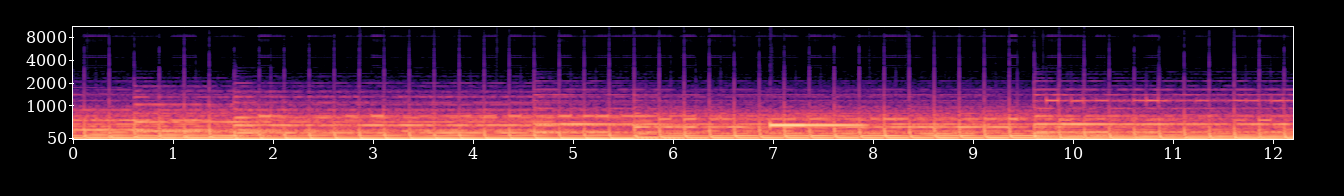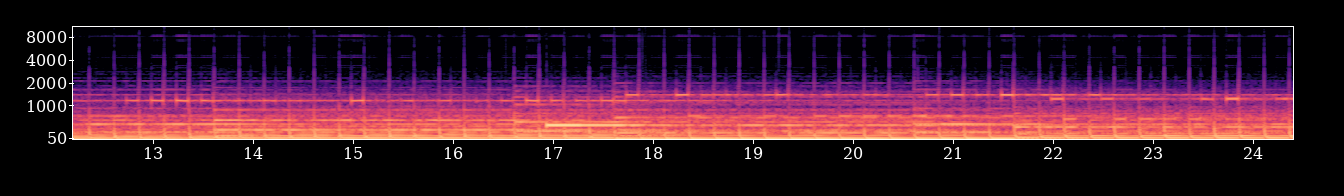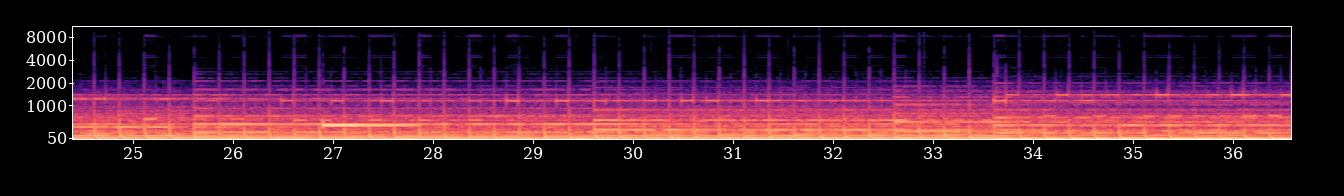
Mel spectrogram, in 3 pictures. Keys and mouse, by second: 0.1-1.3 right drag, 1.4-2.9 drag, 2.7 a, 3.5 c, 4.3-5.6 drag, 6.4 click, 7.3 a, 7.6 z, 7.7-9.1 middle drag, 8.0 z, 9.6-10.6 middle drag, 11.7 KP_7, 12.1-13.4 middle drag, 13.6 KP_3, 14.2-15.2 drag, 16.1 z, 16.4 click, 17.9 KP_7, 18.4 z, 18.9 z, 19.0-20.1 drag, 22.0 right click, 22.6 KP_1, 23.0 z, 24.3-25.8 middle drag, 25.8 KP_3, 28.4 KP_1, 30.0 middle click, 30.8 middle click, 31.4 KP_3, 33.3 middle click, 33.7-36.3 typing.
